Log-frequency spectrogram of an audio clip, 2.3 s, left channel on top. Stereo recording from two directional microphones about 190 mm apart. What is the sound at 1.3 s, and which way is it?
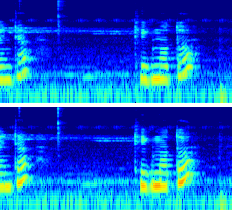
Speech, 50° right (ahead or behind).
